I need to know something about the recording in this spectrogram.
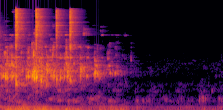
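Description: A paintbrush working wet white paint in a plastic bottle cap: a few faint, wet ticks in the first second, then near silence.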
